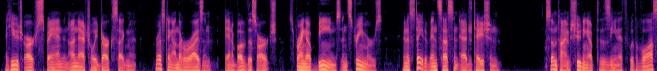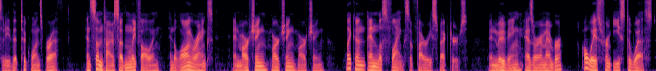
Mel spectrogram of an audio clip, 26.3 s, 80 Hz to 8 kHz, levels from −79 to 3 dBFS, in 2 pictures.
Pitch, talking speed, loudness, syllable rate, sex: 100 Hz, 155 wpm, -20 LUFS, 5.2 syllables/s, male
